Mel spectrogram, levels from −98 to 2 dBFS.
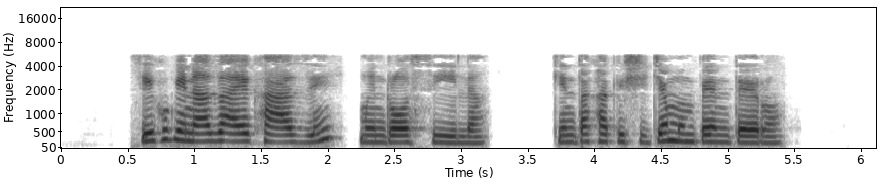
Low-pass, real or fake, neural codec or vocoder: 5.4 kHz; real; none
